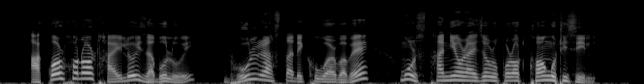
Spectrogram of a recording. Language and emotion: Assamese, angry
